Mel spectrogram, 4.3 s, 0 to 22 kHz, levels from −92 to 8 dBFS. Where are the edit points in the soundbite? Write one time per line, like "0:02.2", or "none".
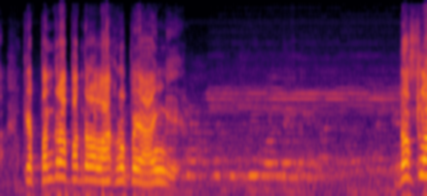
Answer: none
